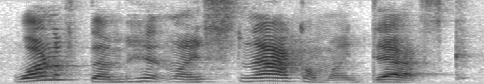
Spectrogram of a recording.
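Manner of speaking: plain reading voice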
